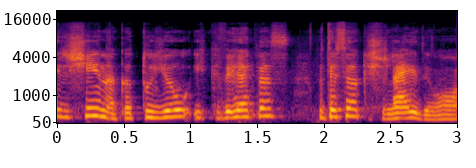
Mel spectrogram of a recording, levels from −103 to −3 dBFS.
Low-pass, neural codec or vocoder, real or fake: 14.4 kHz; vocoder, 44.1 kHz, 128 mel bands, Pupu-Vocoder; fake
